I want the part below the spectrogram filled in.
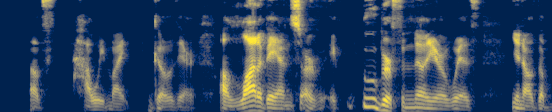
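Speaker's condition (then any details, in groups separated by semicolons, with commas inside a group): No condition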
